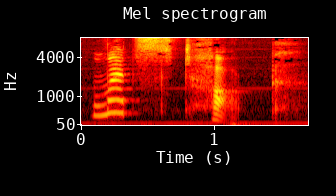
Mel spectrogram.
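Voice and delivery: high, sing-song, playful menace; Joker voice. Acted. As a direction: purr it like a gleeful captor.

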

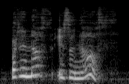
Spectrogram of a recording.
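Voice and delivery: high, loud, fed-up declaration; mock despair. A narrator's reading. Narrator giving up on the endless wait, mock despair. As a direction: throw up your hands in mock defeat.

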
